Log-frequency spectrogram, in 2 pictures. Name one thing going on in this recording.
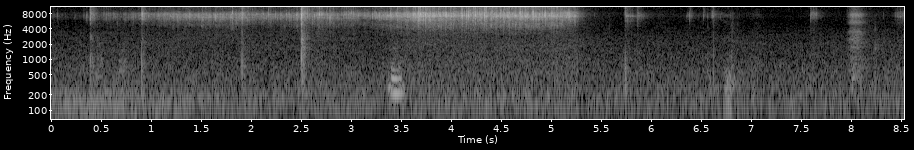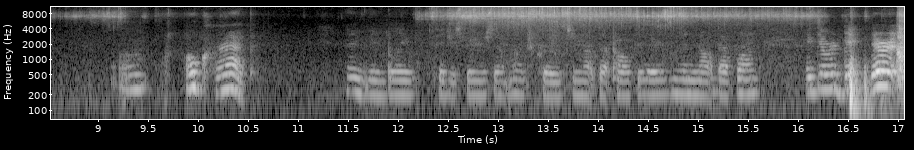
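A fidget spinner whirs softly.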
